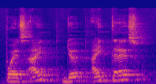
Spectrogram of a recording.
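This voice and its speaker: A man's voice: fairly high pitch, drawn-out words, echoey room. A man with a Puerto Rican accent, a scientist answering interview questions, thinking aloud and rephrasing as he explains. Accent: Puerto Rican Spanish. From Puerto Rico. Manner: thoughtful, restarts and rephrases while explaining. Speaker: scientist guest.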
